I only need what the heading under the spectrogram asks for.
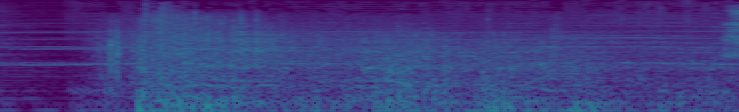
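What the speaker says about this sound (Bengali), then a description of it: "আকাশের এই প্রান্ত থেকে ও প্রান্ত চমকে দিয়ে আবারও একটা বিদ্যুৎ চমকালো" Thunder rumbling in a storm, used as a sound effect in a Bengali ghost story: low rolling booms rising and falling, with a sharper crack near the start and faint rain-like hiss underneath.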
